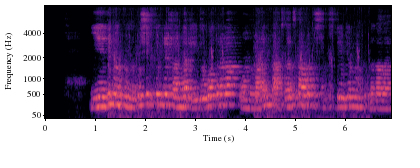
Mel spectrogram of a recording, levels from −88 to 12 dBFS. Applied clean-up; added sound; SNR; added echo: neural separator model SepFormer DNS4.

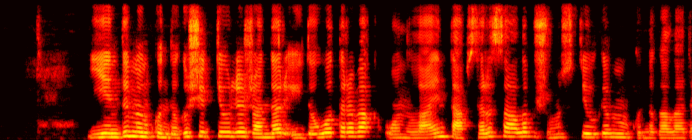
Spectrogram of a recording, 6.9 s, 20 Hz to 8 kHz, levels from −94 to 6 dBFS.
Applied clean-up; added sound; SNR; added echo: none; none; none; none.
